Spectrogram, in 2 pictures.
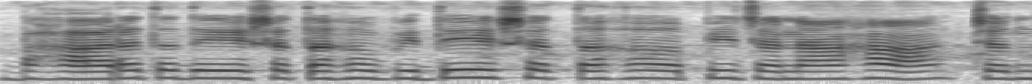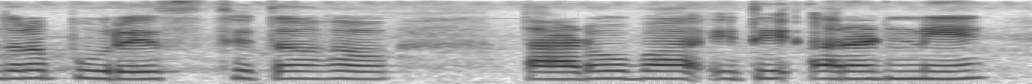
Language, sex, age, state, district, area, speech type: Sanskrit, female, 30-45, Maharashtra, Akola, urban, spontaneous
